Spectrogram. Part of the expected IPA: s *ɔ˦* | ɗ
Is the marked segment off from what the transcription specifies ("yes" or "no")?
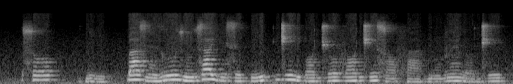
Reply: yes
